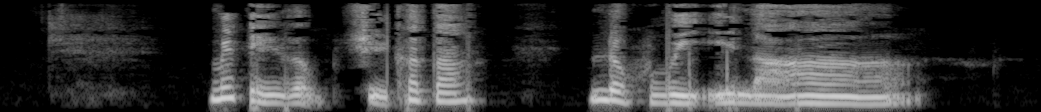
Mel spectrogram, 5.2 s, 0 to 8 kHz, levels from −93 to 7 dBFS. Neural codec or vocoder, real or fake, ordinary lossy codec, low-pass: vocoder, 44.1 kHz, 128 mel bands, Pupu-Vocoder; fake; MP3, 32 kbps; 7.2 kHz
